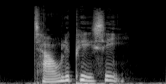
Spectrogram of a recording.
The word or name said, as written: tavle-pc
